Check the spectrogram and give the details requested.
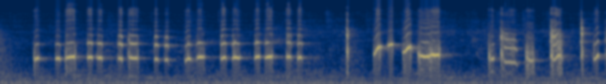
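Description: A cockatiel sings a run of short repeated whistles, then a burst of rising, warbling notes.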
